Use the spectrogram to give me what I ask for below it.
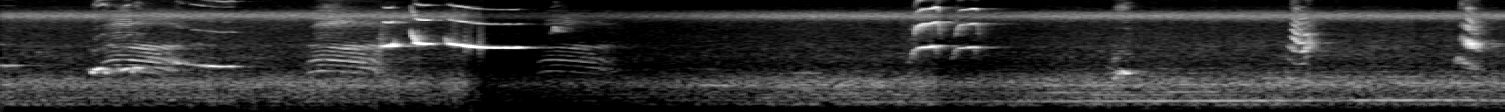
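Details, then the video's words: Pied butcherbird singing from a veranda in Australia, mimicking other Australian birds: descending slurred whistles and sharp notes early, a brief lull, then scattered high chirps over background hum. "Mimicry of the pied butcherbird"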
